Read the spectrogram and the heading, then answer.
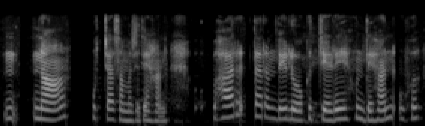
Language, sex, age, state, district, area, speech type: Punjabi, female, 18-30, Punjab, Pathankot, rural, spontaneous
